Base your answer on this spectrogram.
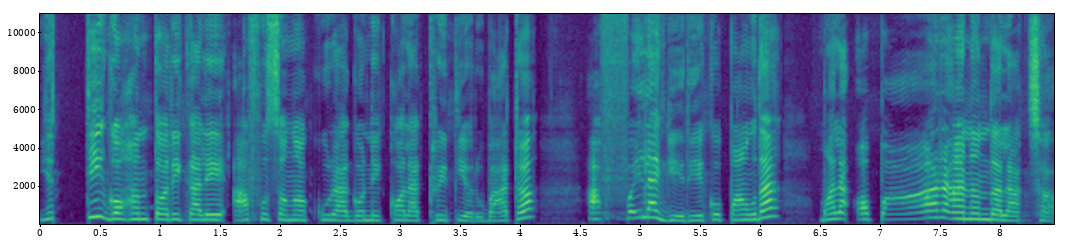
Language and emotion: Nepali, happy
